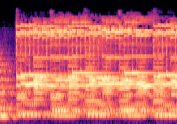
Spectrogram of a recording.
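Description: Instrumental piece played back by MuseScore notation software, with held chords underneath. About a fifth of a second in, a bright layer of rapidly repeating high notes comes in suddenly over them.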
